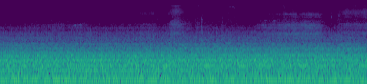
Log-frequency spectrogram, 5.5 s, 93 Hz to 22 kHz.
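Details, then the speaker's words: VW Crafter diesel van after replacing faulty auxiliary belt tensioner and damaged belt and fitting a 180 amp alternator: low, even diesel rumble with no belt squeal or chirp; engine much quieter than when the tensioner was jumping. "the engine's A lot quieter that's that was a big thing that was obvious before when the tensioner was jumping"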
